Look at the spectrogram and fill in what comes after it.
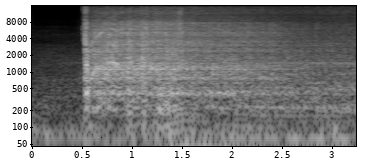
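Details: Nissan engine after fixing a faulty rear window heater relay that caused a dead marker light: quick crank catches at once and settles into a smooth steady idle; starts and runs normally, no fault codes.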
